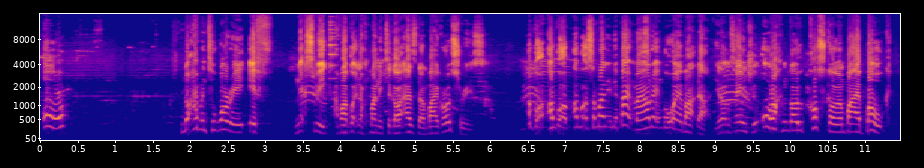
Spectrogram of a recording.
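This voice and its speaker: Animated slangy man, bright voice. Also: high voice, quick pace, a little hiss or hum, poor audio. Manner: animated, slangy, repeats "you know what I'm saying". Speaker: hip hop artist guest. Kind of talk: casual podcast chat.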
